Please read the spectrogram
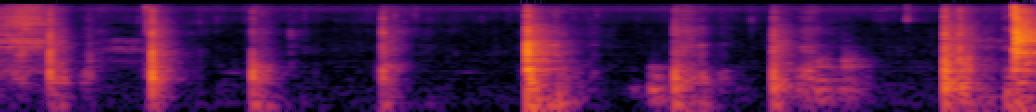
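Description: Knife cutting through a baked potato-crust pizza in a pan, the blade knocking against the bottom of the pan in about a dozen irregular sharp taps, the loudest near the end.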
